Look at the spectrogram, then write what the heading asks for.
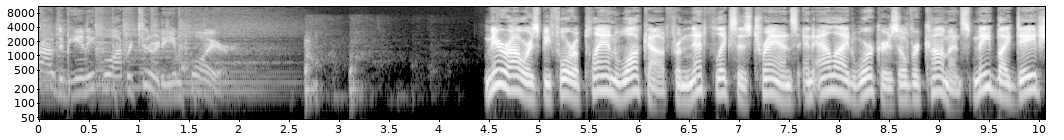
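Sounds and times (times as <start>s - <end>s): background music chord: 0.0s - 2.5s.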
